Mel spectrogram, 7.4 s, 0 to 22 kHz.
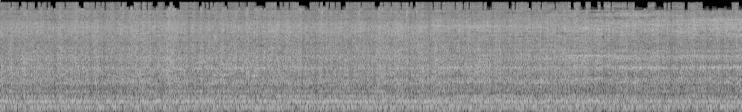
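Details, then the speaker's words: Twin-turbo Chevy Nova on methanol, first start after two months of problems, no coolant running, engine temp about 127: big V8 holds a loud, steady, deep lumpy idle with no knocks or misses; normal idle. "Oh, it sounds fucking killer. It's gonna be a beast."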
